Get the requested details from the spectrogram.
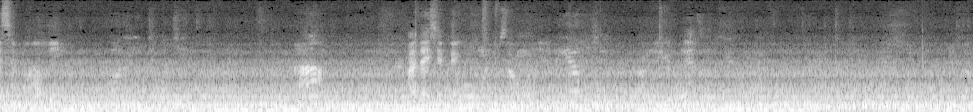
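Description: A vehicle engine hums steadily from inside as it drives along a road.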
